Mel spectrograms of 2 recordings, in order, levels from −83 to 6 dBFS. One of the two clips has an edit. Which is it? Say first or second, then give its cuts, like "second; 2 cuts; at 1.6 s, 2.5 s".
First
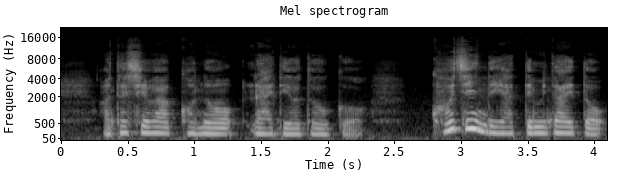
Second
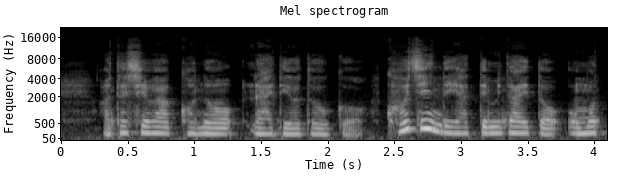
second; 1 cut; at 2.4 s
